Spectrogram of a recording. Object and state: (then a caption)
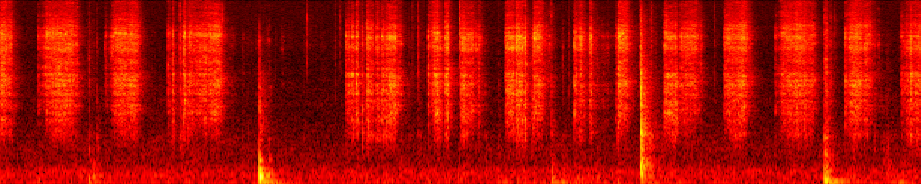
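Compressed baking soda or chalk block being scraped. A solid disc of compressed pale green baking soda and chalk powder, held in the hand, is scraped with a knife blade so the powder crumbles off. Bright, raspy scraping strokes repeat in an uneven rhythm, with a few short, sharp low knocks between them.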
